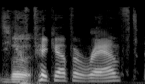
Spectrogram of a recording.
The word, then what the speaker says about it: Ranft: How do you spell that Ranft? – R-A-N-F-T. – Oh, okay. Just how it sounds. Okay. I thought maybe there was a D in there.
